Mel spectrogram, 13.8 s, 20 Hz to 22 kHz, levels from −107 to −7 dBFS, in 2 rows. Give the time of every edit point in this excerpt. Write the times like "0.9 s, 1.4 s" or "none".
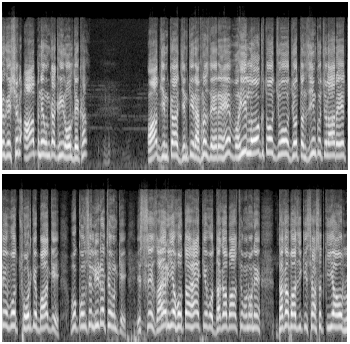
none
